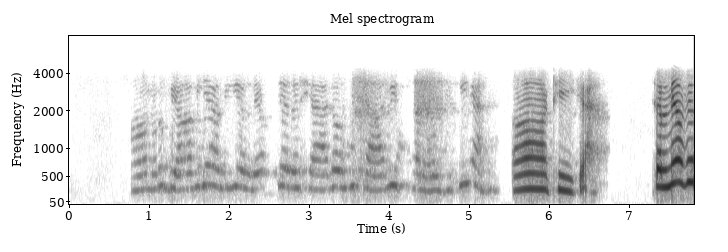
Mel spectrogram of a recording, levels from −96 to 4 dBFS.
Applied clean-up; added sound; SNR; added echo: none; none; none; none.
